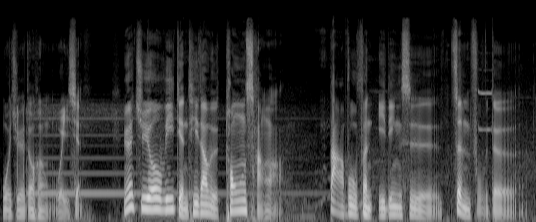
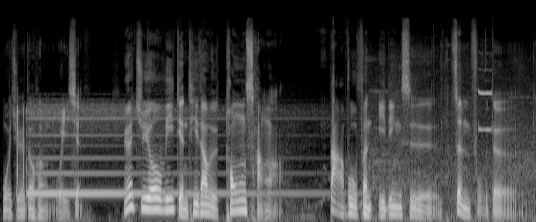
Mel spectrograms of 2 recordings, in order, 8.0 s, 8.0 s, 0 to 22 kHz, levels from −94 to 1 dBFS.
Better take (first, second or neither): first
